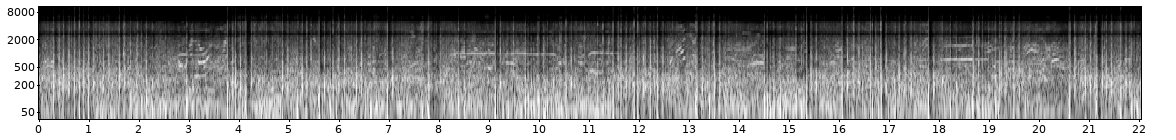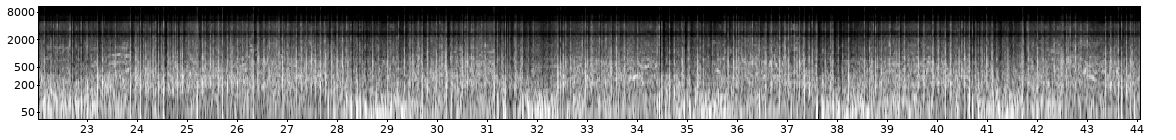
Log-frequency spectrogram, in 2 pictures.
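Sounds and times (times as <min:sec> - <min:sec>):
fireworks bursting and crackling: 0:00.0 - 0:44.0.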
